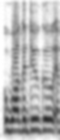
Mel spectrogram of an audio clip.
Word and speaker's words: Ouagadougou: And thank you so much for taking the time to talk to us today from Ouagadougou. Am I saying that correctly? – You are saying it correctly.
